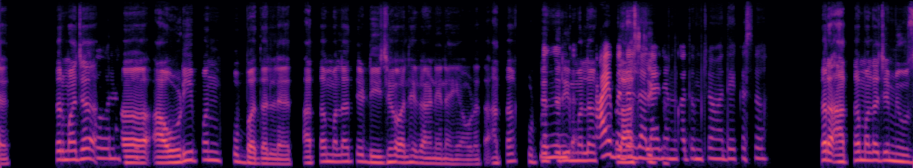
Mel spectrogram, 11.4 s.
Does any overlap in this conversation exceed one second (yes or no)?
yes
